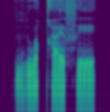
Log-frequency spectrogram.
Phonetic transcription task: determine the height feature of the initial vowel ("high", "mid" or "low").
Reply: high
